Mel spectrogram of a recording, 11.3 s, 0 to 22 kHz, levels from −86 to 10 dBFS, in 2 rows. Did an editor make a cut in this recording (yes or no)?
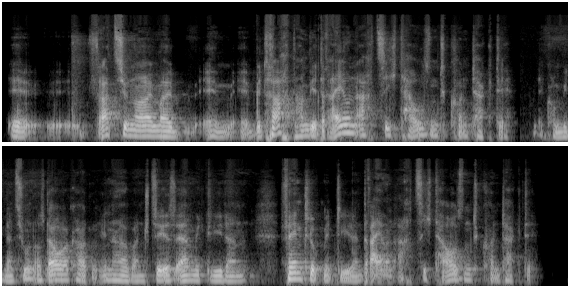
yes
